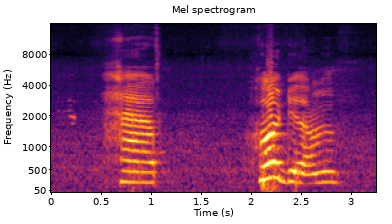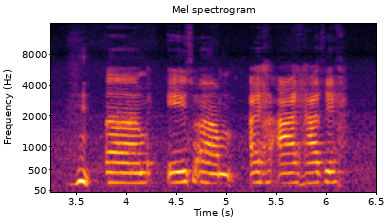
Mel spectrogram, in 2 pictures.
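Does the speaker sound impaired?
Yes: Down syndrome; present since birth.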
